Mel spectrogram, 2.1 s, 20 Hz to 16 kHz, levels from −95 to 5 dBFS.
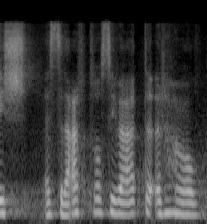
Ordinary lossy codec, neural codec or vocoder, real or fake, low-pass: none; codec, 16 kHz in and 24 kHz out, 0.9 kbps, LongCat-Audio-Codec, four codebook decoder; fake; 10.8 kHz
